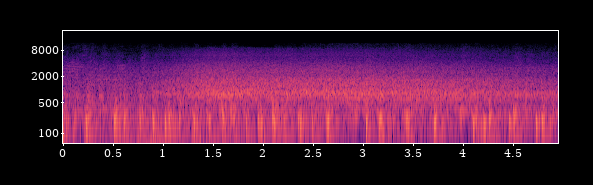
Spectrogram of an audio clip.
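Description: A stadium crowd roars and swells loudly.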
